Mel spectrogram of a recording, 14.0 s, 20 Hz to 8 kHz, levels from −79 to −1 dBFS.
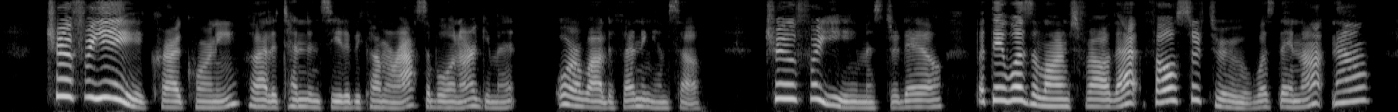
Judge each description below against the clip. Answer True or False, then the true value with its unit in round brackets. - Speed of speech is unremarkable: True (160 wpm)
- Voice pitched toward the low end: False (180 Hz)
